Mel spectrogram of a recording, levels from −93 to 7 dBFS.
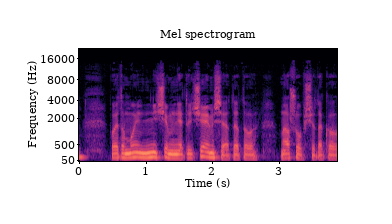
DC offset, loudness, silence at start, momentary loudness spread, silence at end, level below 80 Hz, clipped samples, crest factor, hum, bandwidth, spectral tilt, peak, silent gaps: under 0.1%; -26 LUFS; 0 s; 11 LU; 0 s; -60 dBFS; under 0.1%; 14 dB; none; 13.5 kHz; -5.5 dB/octave; -12 dBFS; none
